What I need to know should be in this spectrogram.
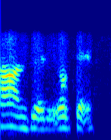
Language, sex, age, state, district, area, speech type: Tamil, female, 18-30, Tamil Nadu, Thoothukudi, rural, conversation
